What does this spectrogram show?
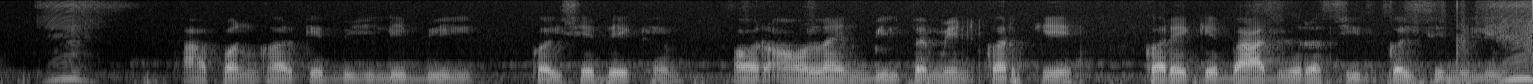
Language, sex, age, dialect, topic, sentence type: Bhojpuri, male, <18, Southern / Standard, banking, question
